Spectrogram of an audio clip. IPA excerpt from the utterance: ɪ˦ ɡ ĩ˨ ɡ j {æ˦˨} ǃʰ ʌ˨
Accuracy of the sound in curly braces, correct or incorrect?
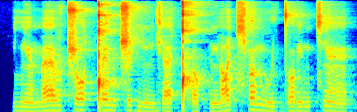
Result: incorrect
